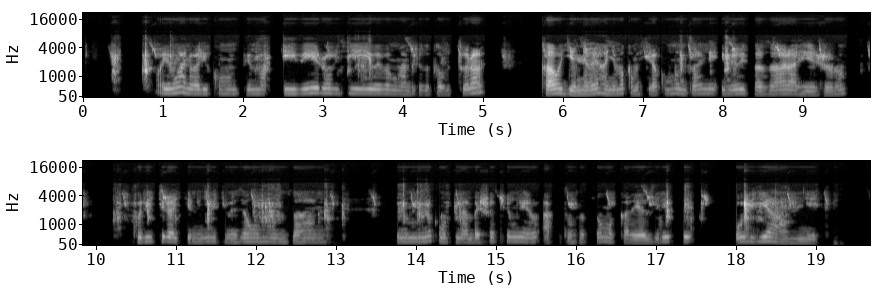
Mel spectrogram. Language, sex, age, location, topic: Kinyarwanda, female, 18-24, Huye, health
